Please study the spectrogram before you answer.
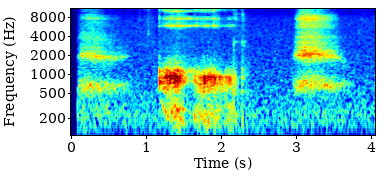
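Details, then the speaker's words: Toddler faking snoring: loud, rough, snore-like noises on breathing in, then a quieter snorting breath after a pause; simulated, not real snoring. "Oh, wow, that was loud. He's snoring so hard."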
